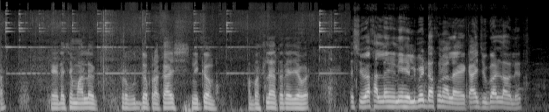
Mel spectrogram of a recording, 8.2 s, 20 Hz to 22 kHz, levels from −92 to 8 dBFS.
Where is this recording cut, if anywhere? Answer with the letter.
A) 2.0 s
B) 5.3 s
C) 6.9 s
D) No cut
B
